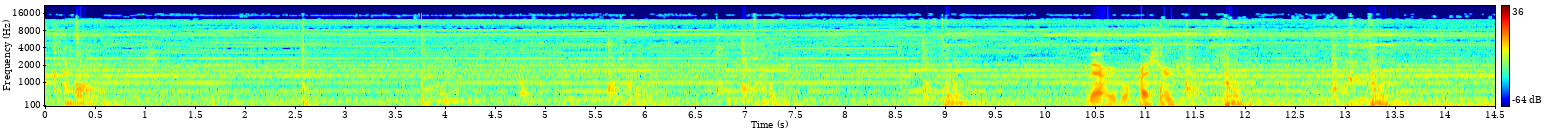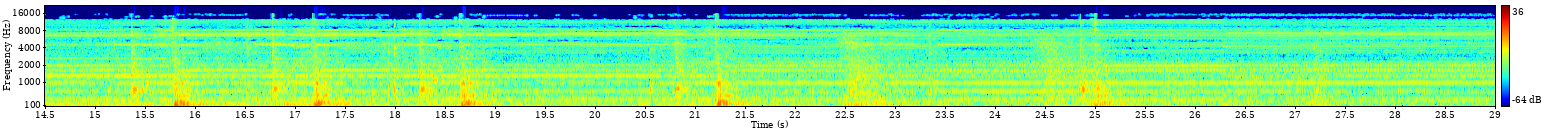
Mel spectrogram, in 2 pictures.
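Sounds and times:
press drive unit humming: 0.0s - 28.0s.

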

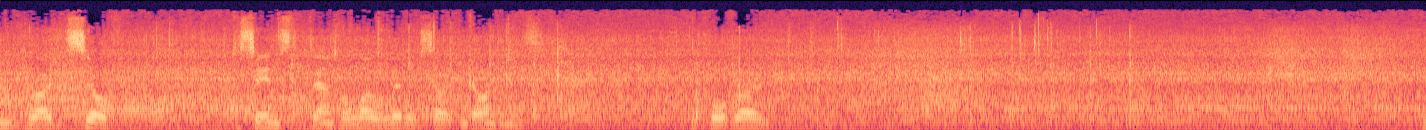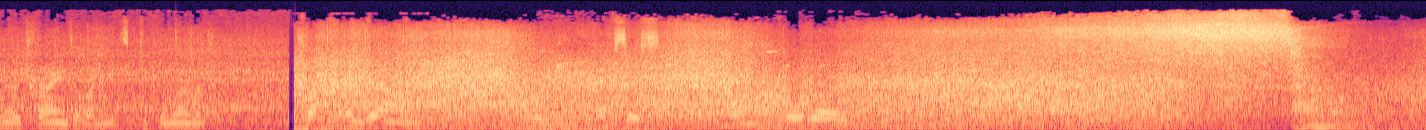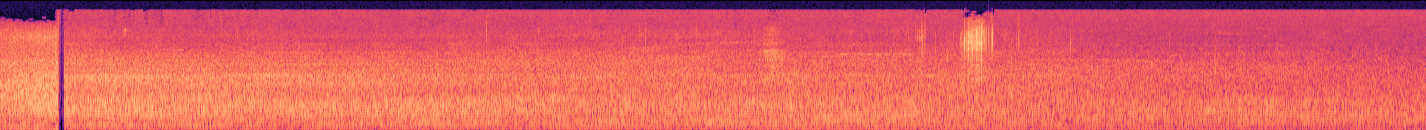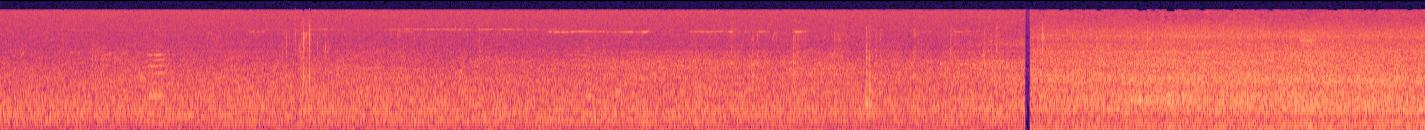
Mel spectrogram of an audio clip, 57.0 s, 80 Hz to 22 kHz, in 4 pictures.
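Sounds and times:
traffic hum: 0.0s - 57.0s
truck diesel engine passing: 0.0s - 57.0s.

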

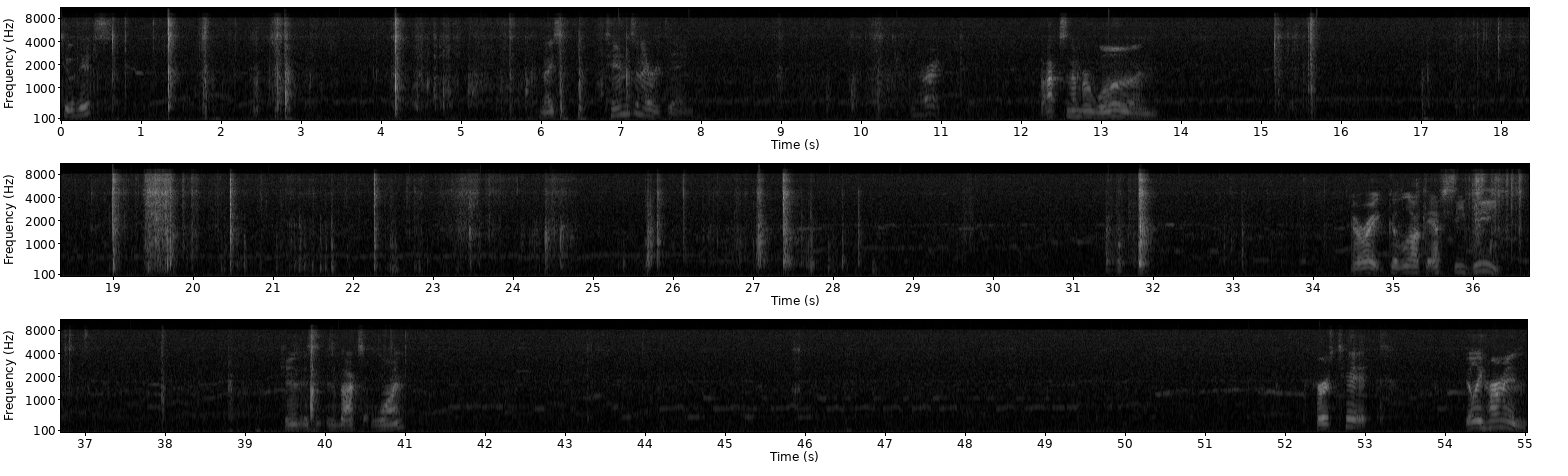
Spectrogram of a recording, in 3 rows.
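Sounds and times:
packing tape tearing: 19.0s - 20.6s, 35.9s - 37.1s
plastic wrap crinkling: 35.7s - 37.1s.

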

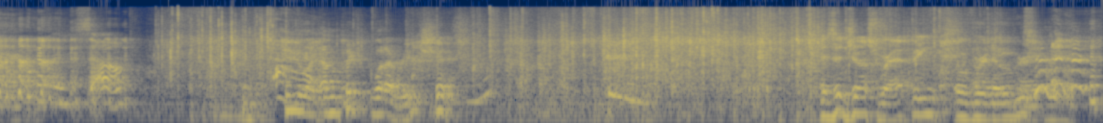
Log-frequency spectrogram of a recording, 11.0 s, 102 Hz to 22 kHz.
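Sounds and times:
wrapping paper tearing and crinkling: 1.5s - 10.3s.

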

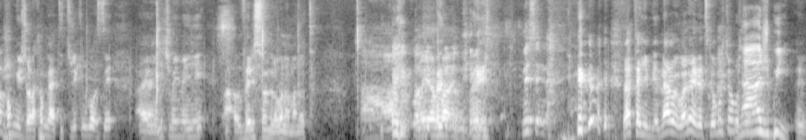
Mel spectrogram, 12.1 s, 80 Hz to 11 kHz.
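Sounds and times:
man speaking into a microphone: 9.4s - 12.0s.

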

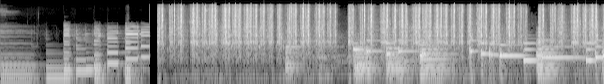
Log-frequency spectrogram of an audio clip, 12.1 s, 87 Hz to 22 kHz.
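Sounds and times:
rapid keyboard typing clicks: 3.2s - 12.0s.

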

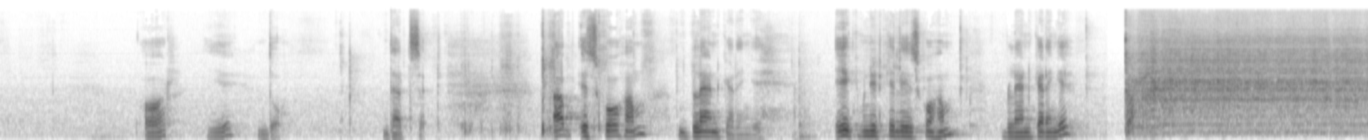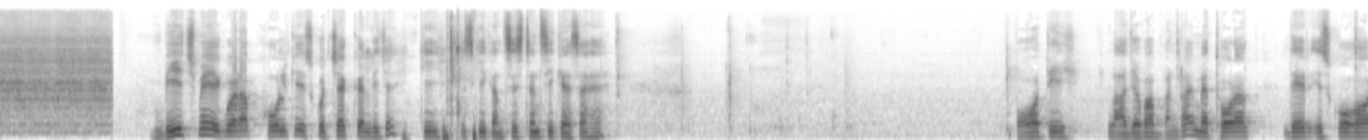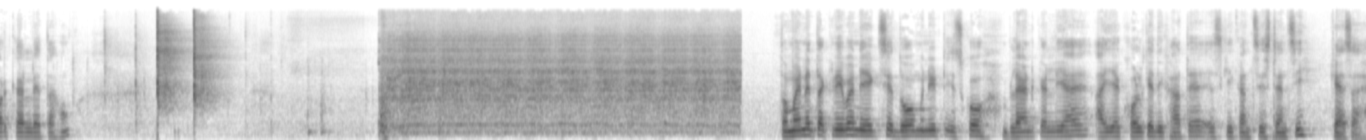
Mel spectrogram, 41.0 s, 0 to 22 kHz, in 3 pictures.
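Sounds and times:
electric mixer grinder running: 11.3s - 14.8s, 31.2s - 34.8s.

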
